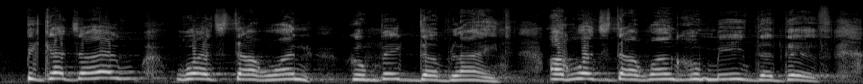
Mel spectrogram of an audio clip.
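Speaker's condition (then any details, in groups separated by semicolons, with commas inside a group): Cerebral palsy; born about two weeks early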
